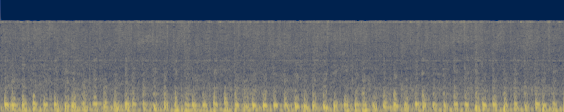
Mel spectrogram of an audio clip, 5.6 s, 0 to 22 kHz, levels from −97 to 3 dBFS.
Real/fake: fake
